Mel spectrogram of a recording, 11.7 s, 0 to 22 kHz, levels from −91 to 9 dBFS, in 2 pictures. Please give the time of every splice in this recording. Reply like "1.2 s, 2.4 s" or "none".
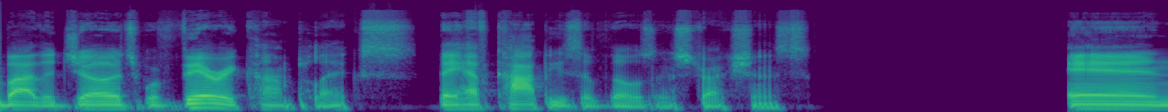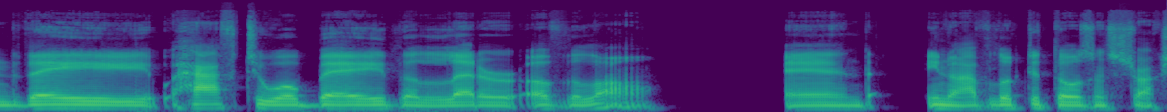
none

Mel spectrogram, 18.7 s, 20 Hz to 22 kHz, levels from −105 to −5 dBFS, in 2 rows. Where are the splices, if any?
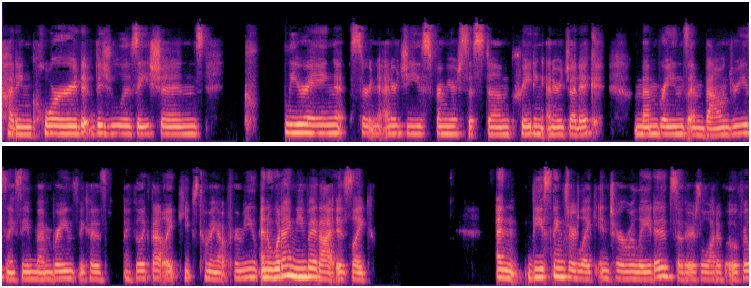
12.5 s, 16.5 s

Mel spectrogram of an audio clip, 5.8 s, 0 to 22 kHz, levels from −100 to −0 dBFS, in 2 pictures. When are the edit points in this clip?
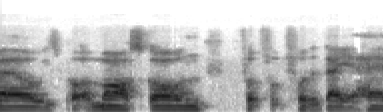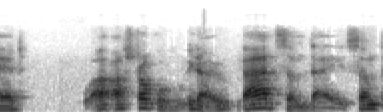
3.5 s, 4.6 s

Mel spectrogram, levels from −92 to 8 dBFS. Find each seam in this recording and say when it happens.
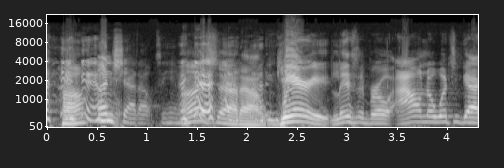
2.2 s

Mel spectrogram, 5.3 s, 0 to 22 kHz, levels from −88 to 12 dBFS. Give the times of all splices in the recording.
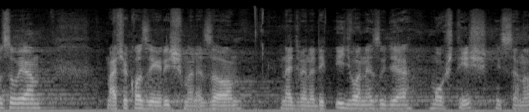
1.0 s, 3.3 s

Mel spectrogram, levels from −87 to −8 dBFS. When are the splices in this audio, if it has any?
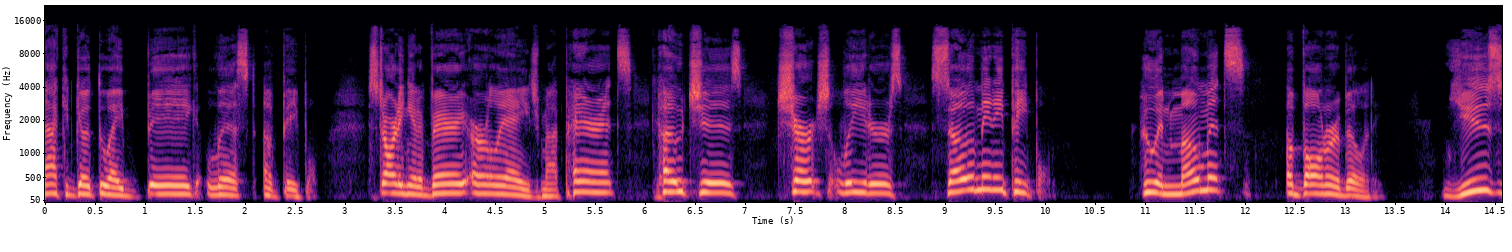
6.0 s

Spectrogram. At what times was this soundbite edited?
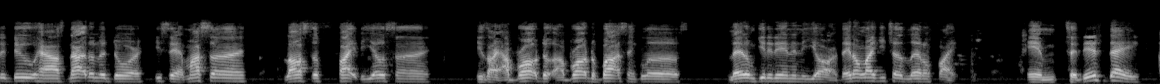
none

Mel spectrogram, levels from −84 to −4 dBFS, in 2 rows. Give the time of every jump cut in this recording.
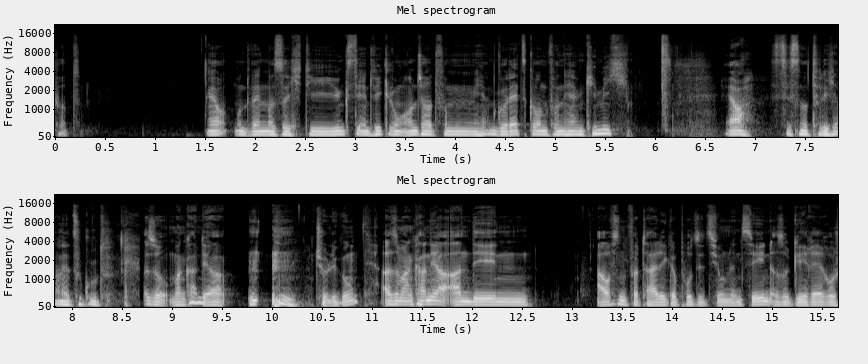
8.7 s

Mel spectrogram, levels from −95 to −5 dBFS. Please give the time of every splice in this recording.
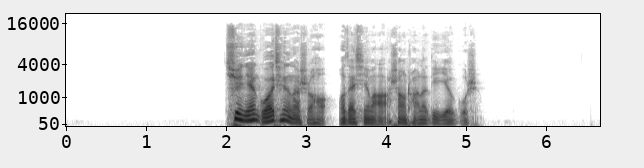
none

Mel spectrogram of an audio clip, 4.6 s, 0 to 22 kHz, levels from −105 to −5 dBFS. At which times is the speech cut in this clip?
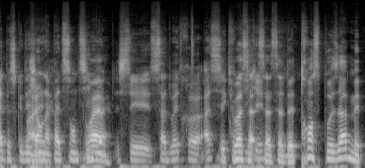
1.3 s

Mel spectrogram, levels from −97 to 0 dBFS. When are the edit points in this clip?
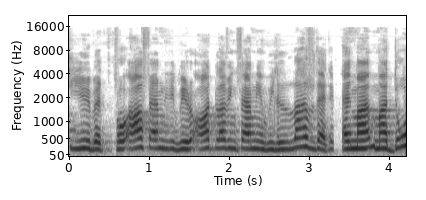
3.3 s

